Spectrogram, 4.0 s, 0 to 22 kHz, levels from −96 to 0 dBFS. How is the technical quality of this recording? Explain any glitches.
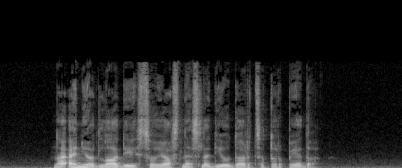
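No glitches are audible anywhere in the recording, which holds together as continuous speech with no dropouts, clicks or timing faults.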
